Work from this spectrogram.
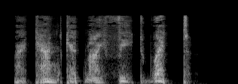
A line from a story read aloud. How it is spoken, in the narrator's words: he whispered hoarsely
